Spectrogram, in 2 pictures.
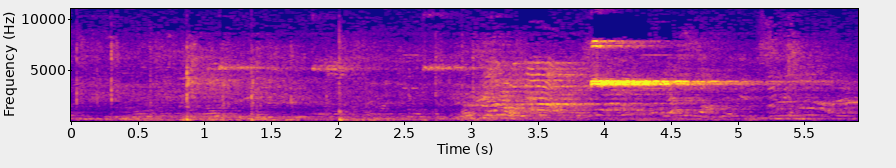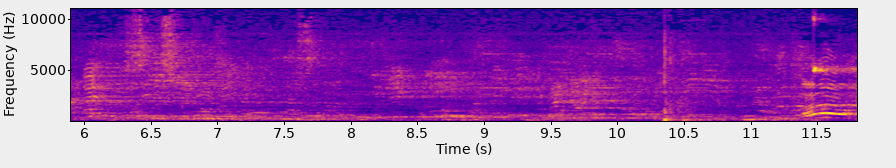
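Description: Children shout and call out across a large echoing hall.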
